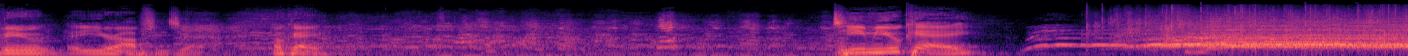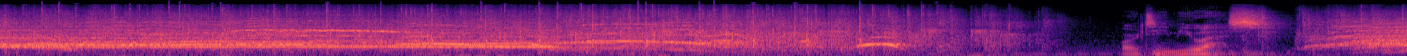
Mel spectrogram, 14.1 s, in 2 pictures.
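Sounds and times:
speech: 0:00.0 - 0:01.8, 0:04.2 - 0:05.0, 0:12.7 - 0:13.5
laughter: 0:00.9 - 0:04.2
audience applause: 0:05.3 - 0:12.4, 0:13.5 - 0:14.0.

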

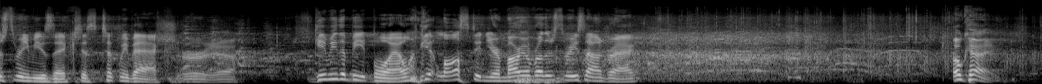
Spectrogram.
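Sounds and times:
speech: 0:00.0 - 0:06.6, 0:09.5 - 0:10.0
laughter: 0:00.8 - 0:10.4
audience clapping: 0:05.6 - 0:10.4.

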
